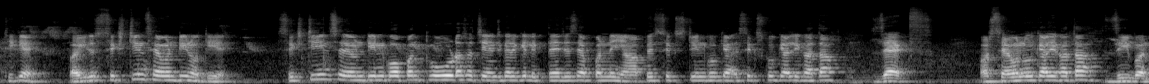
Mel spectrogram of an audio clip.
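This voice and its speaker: Man teaching in an echoey room. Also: high voice. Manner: asks a question then answers it himself, repeating each word. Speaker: German teacher. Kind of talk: classroom-style language lesson.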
